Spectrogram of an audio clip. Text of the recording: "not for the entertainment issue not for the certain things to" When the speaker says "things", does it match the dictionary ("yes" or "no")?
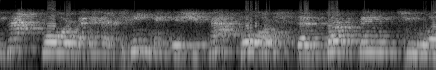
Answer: no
